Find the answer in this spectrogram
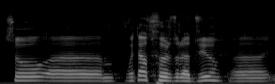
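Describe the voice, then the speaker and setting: In a large conference hall full of long, echoing reverb, a man chairs a session with unscripted, semi-formal remarks, polite and hesitant. He speaks unhurriedly in a fairly high, flat voice with a clean tone.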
